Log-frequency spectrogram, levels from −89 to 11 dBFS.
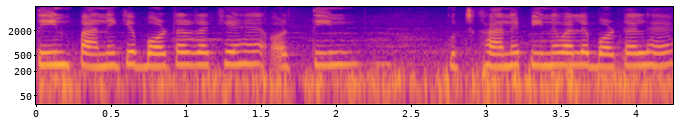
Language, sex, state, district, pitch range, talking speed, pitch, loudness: Hindi, female, Gujarat, Valsad, 285-295 Hz, 195 wpm, 290 Hz, -17 LUFS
